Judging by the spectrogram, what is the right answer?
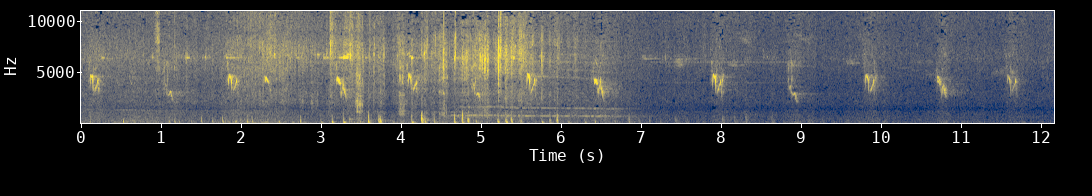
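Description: Hoofbeats of a horse ridden over the ground, growing louder to their peak about four to five seconds in, then fading away by about seven seconds.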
